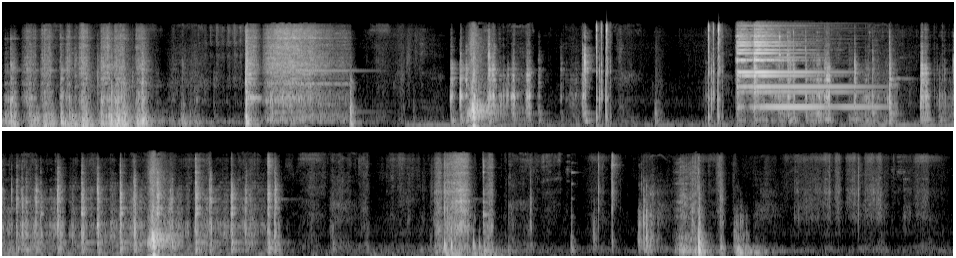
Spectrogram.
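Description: Metal drill press parts being handled and fitted at the bench: a string of separate clinks, knocks and rubs, with one metal piece ringing out bell-like for about a second and a half near the middle.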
